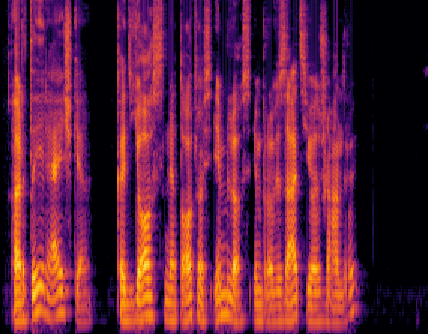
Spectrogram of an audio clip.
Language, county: Lithuanian, Vilnius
